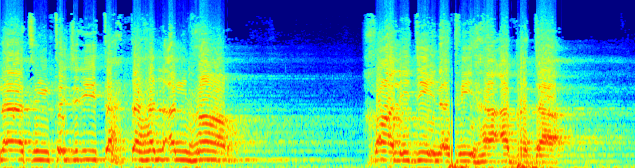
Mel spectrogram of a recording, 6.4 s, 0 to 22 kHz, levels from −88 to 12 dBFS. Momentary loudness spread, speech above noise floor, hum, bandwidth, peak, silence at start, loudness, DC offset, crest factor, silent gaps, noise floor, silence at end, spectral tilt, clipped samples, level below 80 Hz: 19 LU; 25 dB; none; over 20 kHz; 0 dBFS; 0 s; -5 LUFS; under 0.1%; 6 dB; none; -30 dBFS; 0 s; -4.5 dB/octave; 10%; -22 dBFS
